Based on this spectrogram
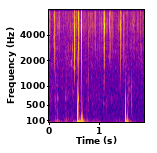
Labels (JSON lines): {"label": "biophony, double pulse", "recorder": "SoundTrap 300"}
